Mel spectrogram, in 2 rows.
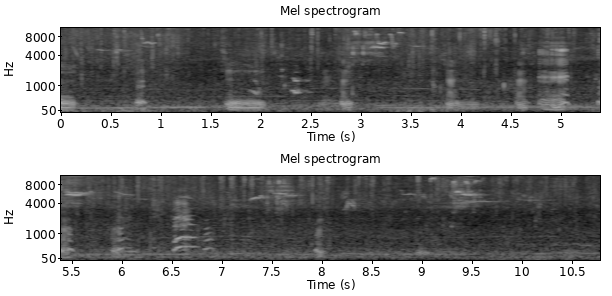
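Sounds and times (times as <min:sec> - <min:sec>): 
pig grunts: 0:00.0 - 0:07.0
light bird chirps: 0:00.0 - 0:10.7.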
